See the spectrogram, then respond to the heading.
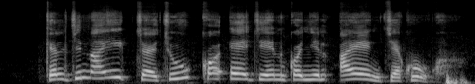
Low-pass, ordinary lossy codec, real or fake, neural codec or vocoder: none; none; fake; codec, 44.1 kHz, 7.8 kbps, DAC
